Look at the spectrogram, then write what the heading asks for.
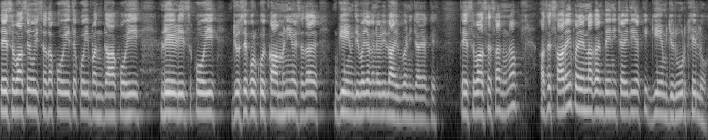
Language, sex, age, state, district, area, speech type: Dogri, male, 45-60, Jammu and Kashmir, Jammu, rural, spontaneous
